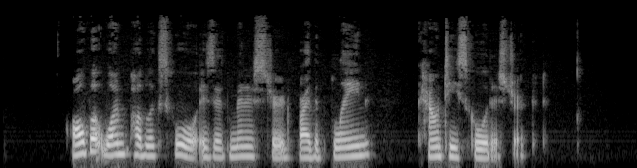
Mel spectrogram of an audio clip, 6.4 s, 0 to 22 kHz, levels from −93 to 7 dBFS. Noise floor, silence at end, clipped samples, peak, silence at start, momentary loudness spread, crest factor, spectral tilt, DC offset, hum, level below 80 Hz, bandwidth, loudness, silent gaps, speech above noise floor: -80 dBFS; 1.15 s; under 0.1%; -2 dBFS; 0.7 s; 11 LU; 18 dB; -6 dB/octave; under 0.1%; none; -64 dBFS; 15.5 kHz; -19 LUFS; none; 61 dB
